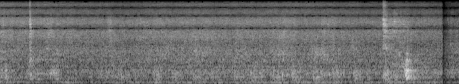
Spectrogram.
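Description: Turmeric and red chilli paste being stirred and fried in a pan for a katla fish curry give a steady, close sizzling hiss, with a few light scraping clicks near the end.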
